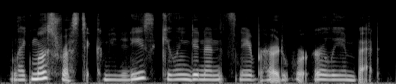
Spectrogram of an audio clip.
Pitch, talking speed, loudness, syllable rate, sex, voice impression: 220 Hz, 180 wpm, -20 LUFS, 6.2 syllables/s, female, very feminine, slightly young, very thin, very relaxed, very weak, very dark, very soft, very muffled, halting, raspy, very cute, very intellectual, slightly refreshing, sincere, very calm, very friendly, very reassuring, very unique, very elegant, slightly wild, very sweet, slightly lively, very kind, slightly sharp, very modest, light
